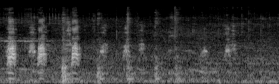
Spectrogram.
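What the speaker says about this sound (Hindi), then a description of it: "ये बत्तखा है।" Ducks quack in a loud, choppy series of calls, several bursts close together and then a few more spaced out, nearby and clear.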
